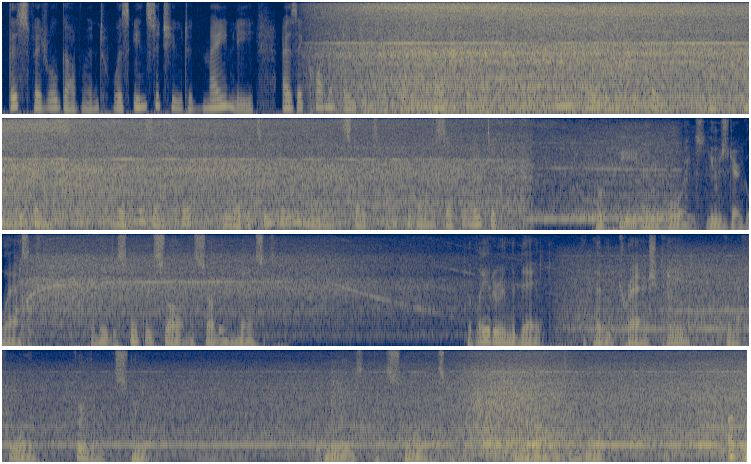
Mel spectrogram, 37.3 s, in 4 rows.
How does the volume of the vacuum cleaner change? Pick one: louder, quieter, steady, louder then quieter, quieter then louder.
quieter then louder.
